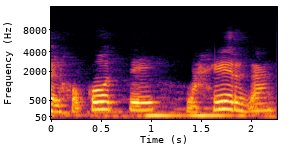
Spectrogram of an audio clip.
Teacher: Entonces decimos el jocote, la jerga, casi no se oye el sonido de la J. Y la R es vibrante para nosotros.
